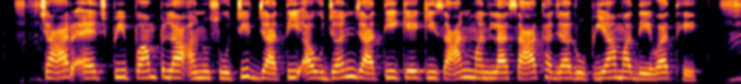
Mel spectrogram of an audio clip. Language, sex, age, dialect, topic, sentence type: Chhattisgarhi, female, 60-100, Central, agriculture, statement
